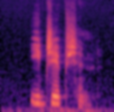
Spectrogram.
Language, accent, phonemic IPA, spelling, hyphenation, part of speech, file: English, General American, /əˈd͡ʒɪpʃən/, Egyptian, Egypt‧ian, adjective / noun / proper noun, En-us-Egyptian.ogg
- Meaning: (adjective) Of, from, or pertaining to Egypt, the Egyptian people or the Egyptian language; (noun) 1. A person from Egypt or of Egyptian descent 2. A gypsy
